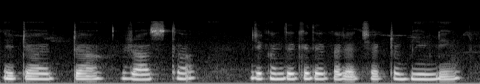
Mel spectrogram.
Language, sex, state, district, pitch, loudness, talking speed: Bengali, female, Tripura, West Tripura, 250 Hz, -14 LUFS, 125 wpm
